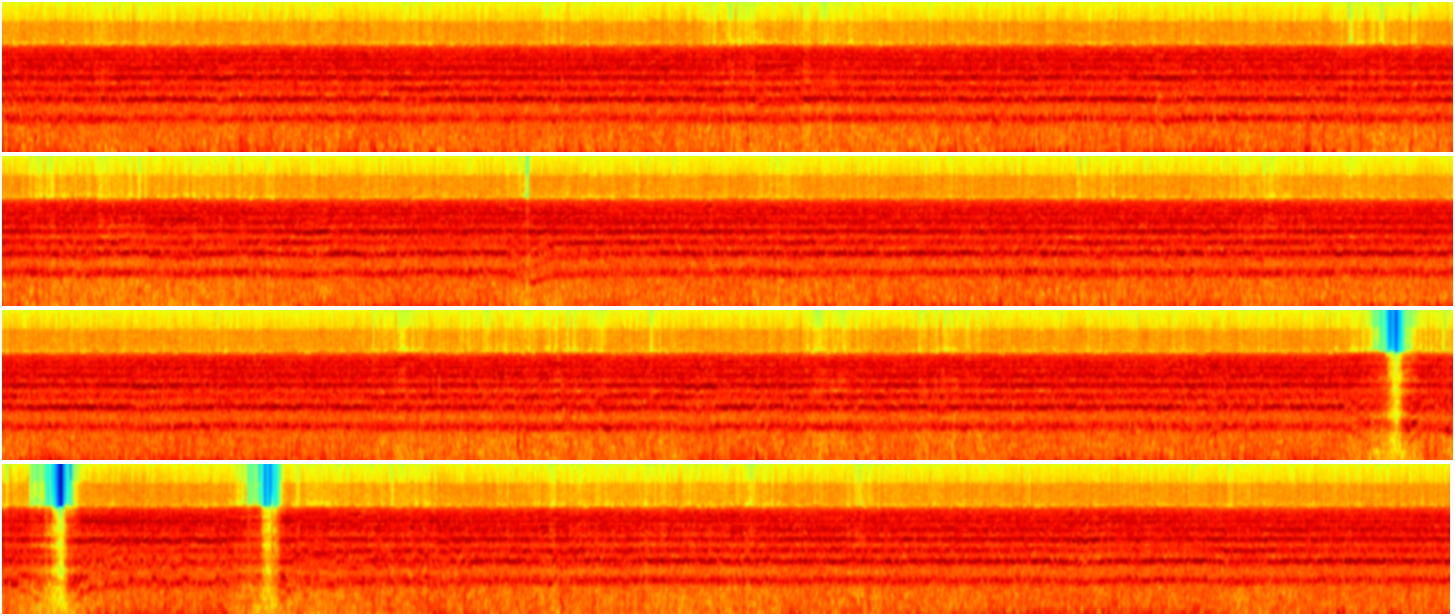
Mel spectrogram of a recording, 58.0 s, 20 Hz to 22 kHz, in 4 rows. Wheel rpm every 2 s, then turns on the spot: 230, 230, 230, 220, 230, 230, 230, 220, 220, 210, 210, 230, 230, 230, 230, 230, 230, 220, 220, 230, 230, 150, 140, 150, 220, 230, 230, 230, 230.
none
